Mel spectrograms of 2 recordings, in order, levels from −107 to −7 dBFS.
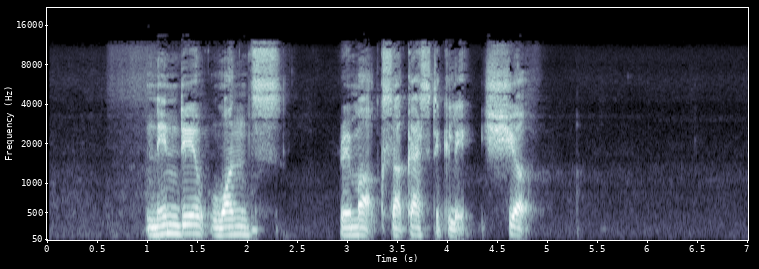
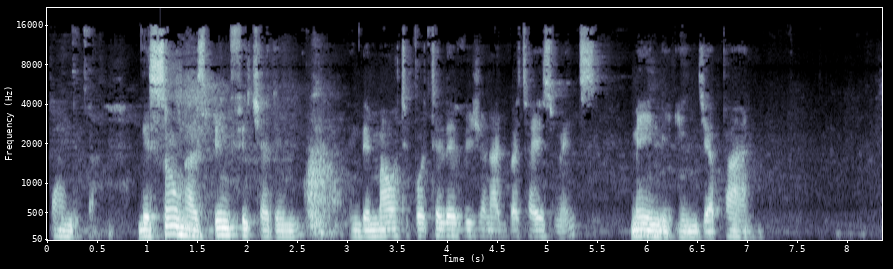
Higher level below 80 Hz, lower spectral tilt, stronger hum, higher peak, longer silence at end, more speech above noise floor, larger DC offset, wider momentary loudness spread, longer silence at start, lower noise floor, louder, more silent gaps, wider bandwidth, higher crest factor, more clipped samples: about the same, -56 dBFS vs -56 dBFS; second, -3 dB/octave vs -5 dB/octave; neither; about the same, -2 dBFS vs 0 dBFS; first, 2.2 s vs 1.3 s; first, 51 dB vs 44 dB; neither; second, 8 LU vs 13 LU; first, 1 s vs 0.05 s; first, -66 dBFS vs -62 dBFS; first, -15 LUFS vs -19 LUFS; neither; second, 12.5 kHz vs 16 kHz; about the same, 16 dB vs 20 dB; neither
